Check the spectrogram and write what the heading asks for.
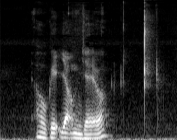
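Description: A man speaking for about a second, then a single sharp click near the end.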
